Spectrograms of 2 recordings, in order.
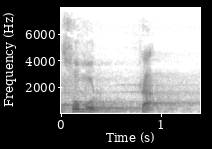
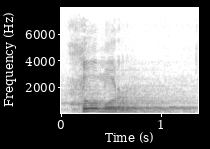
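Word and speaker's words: ثمر: Bukan sumur, thumur.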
